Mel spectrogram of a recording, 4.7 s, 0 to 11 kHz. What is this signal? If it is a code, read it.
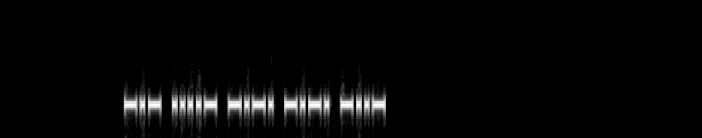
Morse code, heard as a keyed tone, about 46 wpm, 700 Hz. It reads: K4CCX
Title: USA Call Signs - 5 Characters - Repeated 3x - 45wpm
